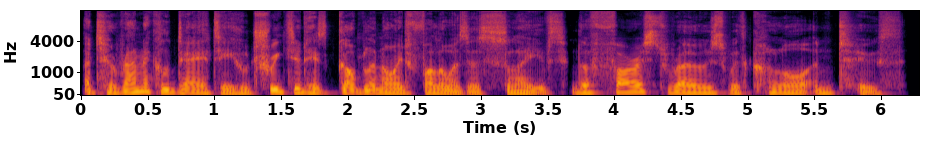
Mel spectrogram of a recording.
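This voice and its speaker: A man playing a grave, watchful adventurer hero in a fantasy video game, speaking in a measured, dramatic, introspective way. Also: on the low side, lively intonation, no echo, studio quality, close to an everyday voice. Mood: grave, brooding. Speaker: video game player character. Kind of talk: scripted narration and character lines for a fantasy game.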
